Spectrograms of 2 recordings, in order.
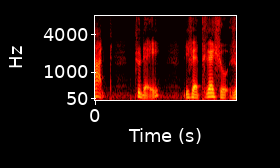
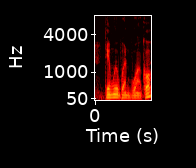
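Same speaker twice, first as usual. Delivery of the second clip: ordinary talk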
